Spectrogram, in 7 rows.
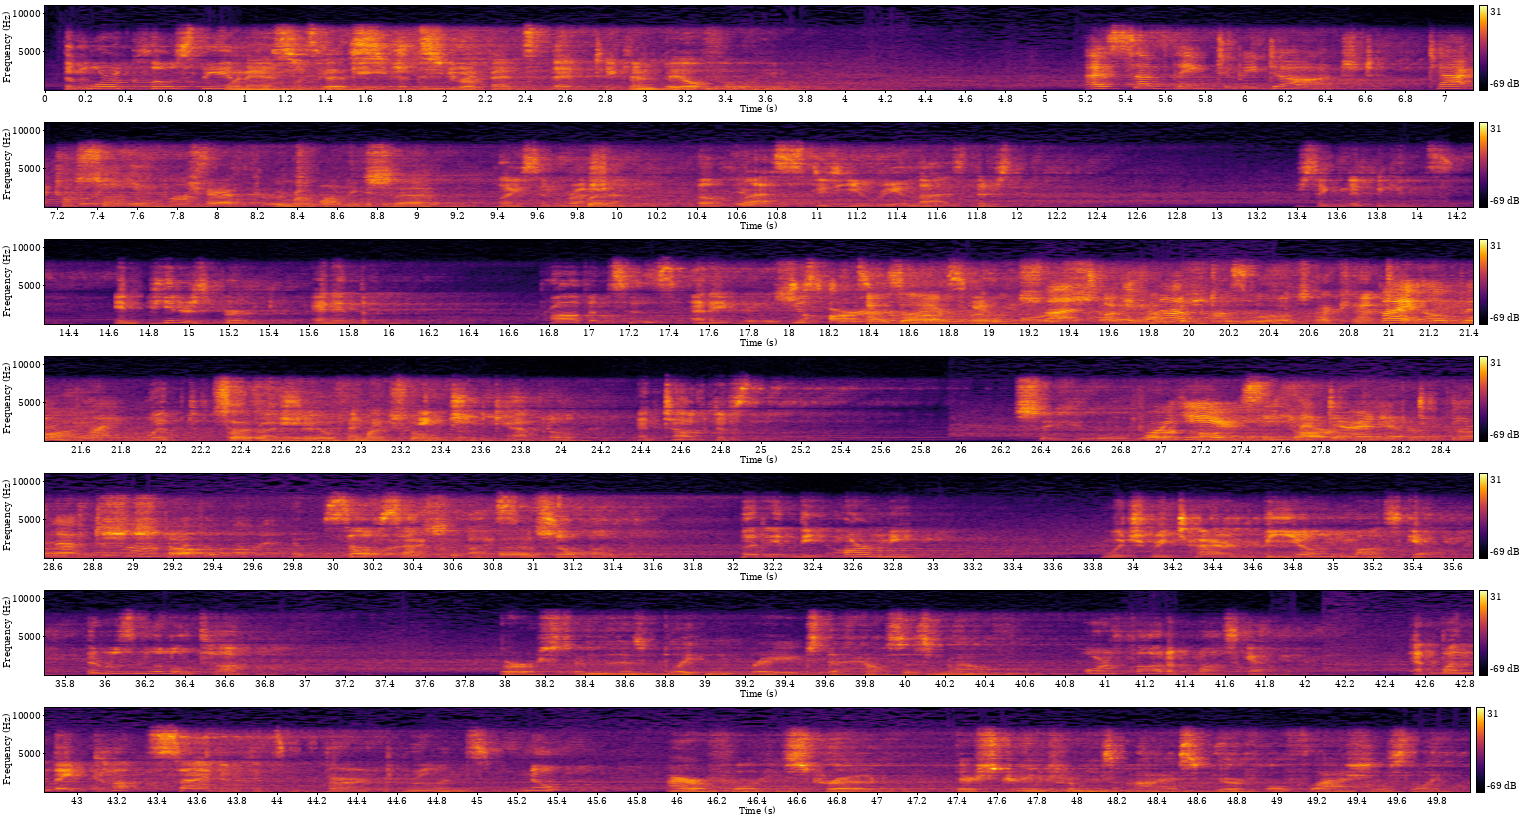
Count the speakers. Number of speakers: five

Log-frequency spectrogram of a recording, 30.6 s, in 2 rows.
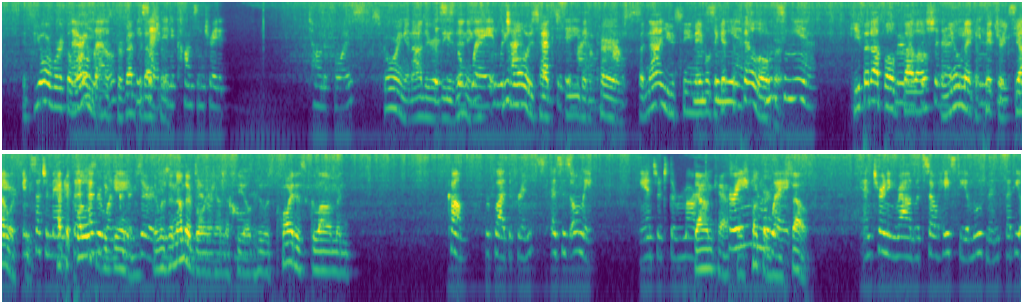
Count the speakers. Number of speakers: two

